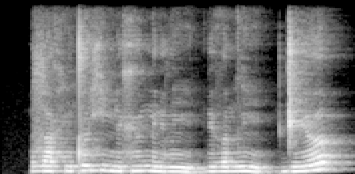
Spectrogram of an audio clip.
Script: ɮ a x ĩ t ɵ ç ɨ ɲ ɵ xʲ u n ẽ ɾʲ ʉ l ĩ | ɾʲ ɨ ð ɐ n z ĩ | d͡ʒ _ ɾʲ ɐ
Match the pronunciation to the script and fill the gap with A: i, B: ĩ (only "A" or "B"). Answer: B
